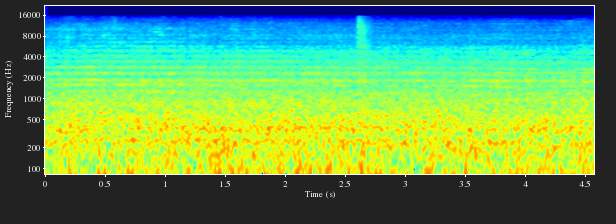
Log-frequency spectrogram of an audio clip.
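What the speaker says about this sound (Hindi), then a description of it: "ट्रैक साउंड सुने, इस गजब का ट्रैक साउंड आ रहा है।" The Jharkhand Swarna Jayanti Express, running from Hatia to Anand Vihar, clatters loudly over railway track in a continuous dense roar of wheel noise, heard close up from on board with no voices.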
